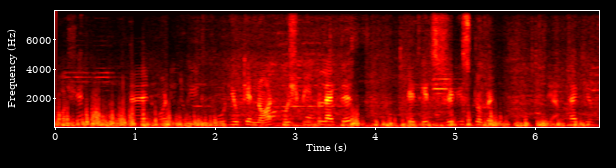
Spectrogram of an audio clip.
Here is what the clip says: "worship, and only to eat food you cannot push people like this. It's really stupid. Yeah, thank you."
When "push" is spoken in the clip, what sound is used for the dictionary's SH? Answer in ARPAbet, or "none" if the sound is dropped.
SH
